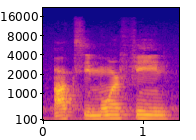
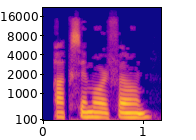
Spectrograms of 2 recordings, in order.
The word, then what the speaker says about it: oxymorphone: theory says that the rev overdosed on oxicon oxymorphine dizzy pant dizzy pam nort nordisia pam and alcohol i totally screwed up those pronunciations let's actually listen to what it really was oxycodone oxymorphone diazepam nor diazepam all right yeah i totally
